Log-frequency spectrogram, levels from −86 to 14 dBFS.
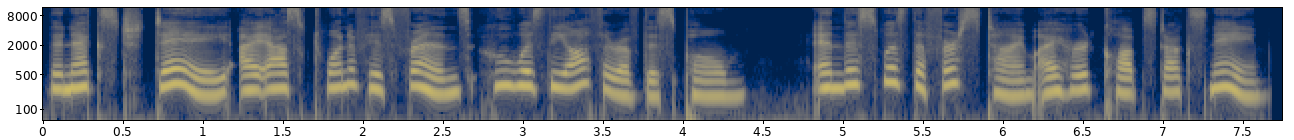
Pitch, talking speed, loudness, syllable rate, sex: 250 Hz, 200 wpm, -18 LUFS, 4.3 syllables/s, female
